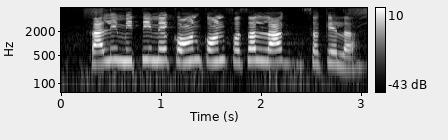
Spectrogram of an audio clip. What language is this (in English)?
Bhojpuri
